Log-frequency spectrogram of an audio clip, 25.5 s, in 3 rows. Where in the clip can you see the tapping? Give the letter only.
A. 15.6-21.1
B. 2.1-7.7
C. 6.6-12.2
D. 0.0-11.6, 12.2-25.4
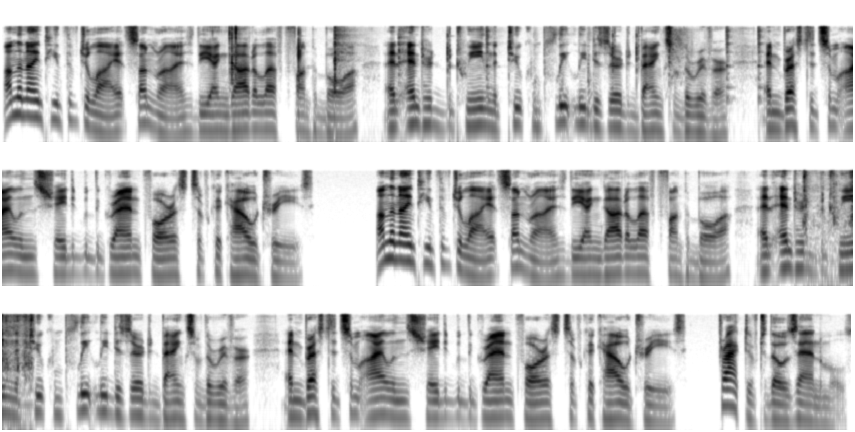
B.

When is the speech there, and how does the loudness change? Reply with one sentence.
You can hear the speech from 0.0 to 11.6 s, at a steady volume; and from 12.2 to 25.4 s, at a steady volume.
